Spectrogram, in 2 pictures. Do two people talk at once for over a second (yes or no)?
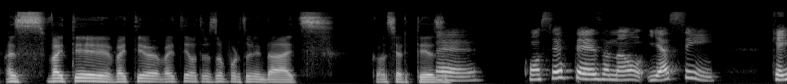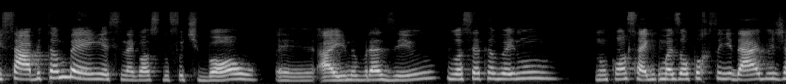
no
